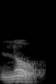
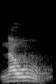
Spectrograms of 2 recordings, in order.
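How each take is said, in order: First: The vowel is a plain 'oh' sound. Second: The vowel glides like 'ow' in 'now'. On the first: The speaker calls it right. "சொல்லும்போது நோ அப்படி சொல்லுவோம்" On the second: The speaker calls it wrong. "நவ் அப்படி சொல்லாம"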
